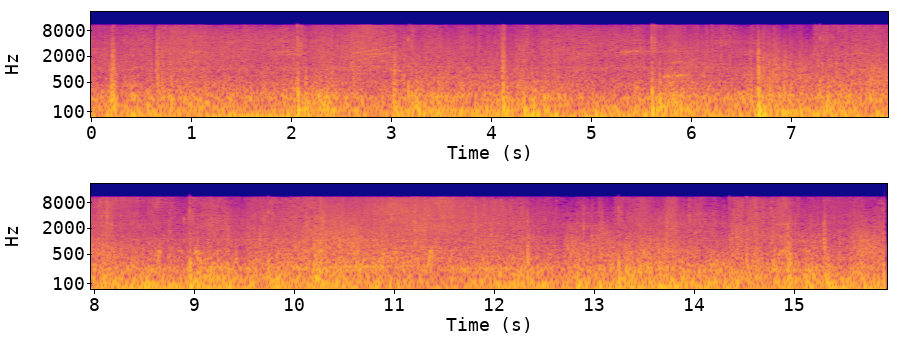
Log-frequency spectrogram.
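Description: A futuristic gun fires rapid energy bursts.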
